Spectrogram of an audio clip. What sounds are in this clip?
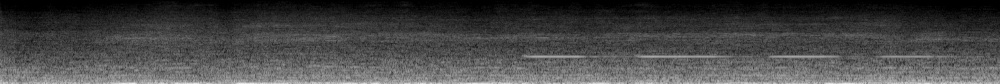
reverse beeper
